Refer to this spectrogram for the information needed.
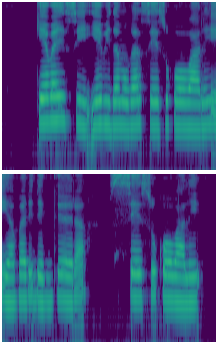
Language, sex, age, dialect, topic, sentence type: Telugu, male, 18-24, Southern, banking, question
